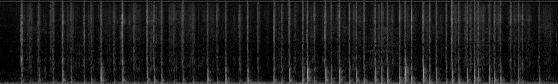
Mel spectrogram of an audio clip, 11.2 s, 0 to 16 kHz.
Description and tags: Hooves, Hard Muddy Surface / Layer 10
Microphone - Neumann U87 / Preamp - D&R / AD - MOTU
Coconut shells on a muddy, hard surface.
To be used as a part of a layer.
